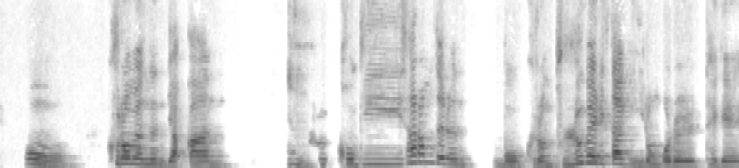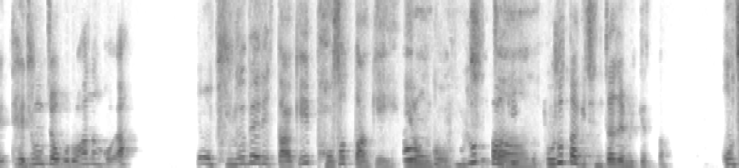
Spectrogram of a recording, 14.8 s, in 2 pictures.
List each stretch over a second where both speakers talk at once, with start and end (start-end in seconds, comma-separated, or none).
11.4-12.7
